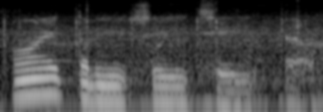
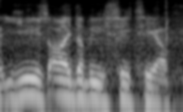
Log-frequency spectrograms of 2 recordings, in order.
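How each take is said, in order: First: Each letter of I W C T L spaced out slowly and softly; slow spelled dictation. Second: Said in the usual way. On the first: Shown as a demonstration. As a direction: read I W C T L letter by letter while typing. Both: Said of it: "that would help if I read the installer".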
